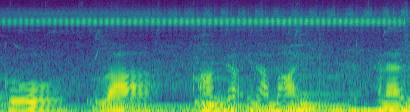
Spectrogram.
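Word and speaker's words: Gauranga: be meditating on is go ranga mantra divided into four syllables so as we inhale you say the mantra go ra anga in our mind and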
